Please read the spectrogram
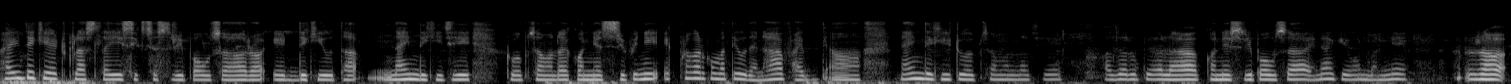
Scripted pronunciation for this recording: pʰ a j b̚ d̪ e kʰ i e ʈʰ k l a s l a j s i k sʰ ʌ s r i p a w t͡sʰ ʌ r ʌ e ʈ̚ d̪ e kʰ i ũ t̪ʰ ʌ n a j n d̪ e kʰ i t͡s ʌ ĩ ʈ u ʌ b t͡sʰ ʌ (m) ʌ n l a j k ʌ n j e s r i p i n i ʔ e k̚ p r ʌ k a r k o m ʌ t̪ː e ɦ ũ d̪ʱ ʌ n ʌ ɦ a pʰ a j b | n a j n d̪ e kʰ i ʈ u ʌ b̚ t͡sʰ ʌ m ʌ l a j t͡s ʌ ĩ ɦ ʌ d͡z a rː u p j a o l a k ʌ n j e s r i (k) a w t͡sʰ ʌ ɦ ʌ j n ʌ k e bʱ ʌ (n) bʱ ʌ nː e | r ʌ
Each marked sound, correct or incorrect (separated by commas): correct, incorrect, correct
